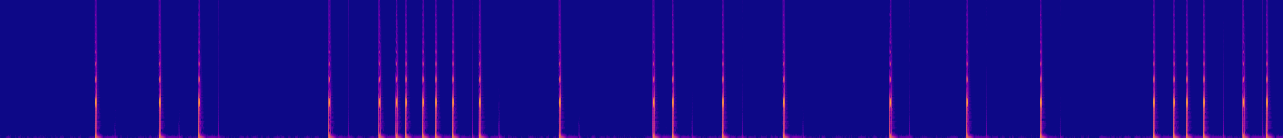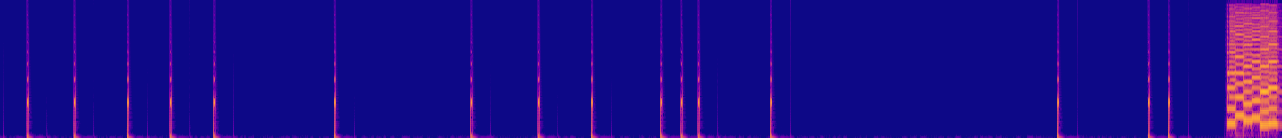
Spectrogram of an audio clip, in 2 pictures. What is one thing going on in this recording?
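Short electronic beeps blip one after another, sometimes in quick bursts.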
